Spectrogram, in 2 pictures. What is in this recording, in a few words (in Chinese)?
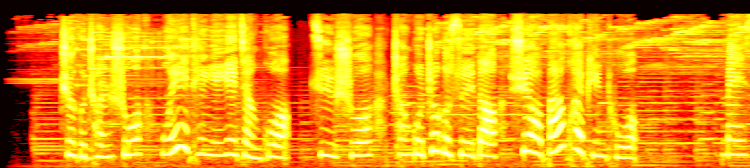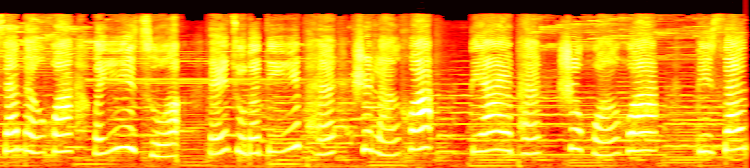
女 童声 男童女童5角色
